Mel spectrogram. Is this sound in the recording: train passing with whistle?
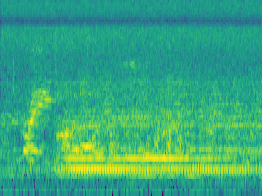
yes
